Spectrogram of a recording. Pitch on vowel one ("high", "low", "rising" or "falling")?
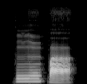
high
